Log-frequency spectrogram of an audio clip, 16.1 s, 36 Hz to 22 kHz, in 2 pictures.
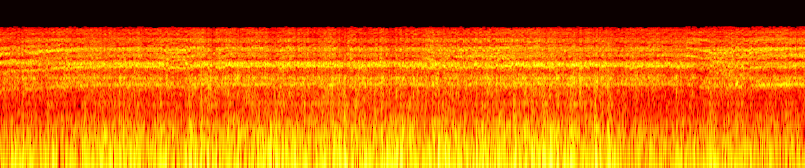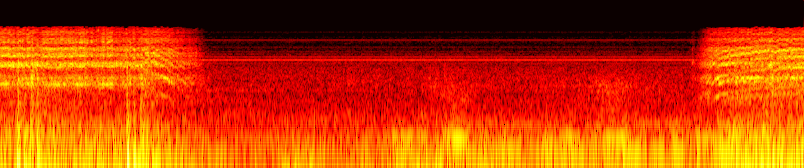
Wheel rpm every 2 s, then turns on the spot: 200, 230, 220, 220, 180, 0, 0, 60.
none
